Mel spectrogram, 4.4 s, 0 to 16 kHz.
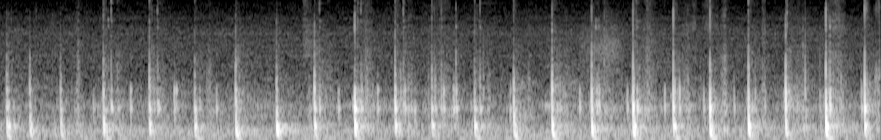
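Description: An olive green leather ankle boot with a thick black rubber sole, hollow inside and held sideways in the hands, is tapped with nails and fingertips on the upper and sole. About 29 short, dry, hollow taps come in a quick, uneven patter. Each is a soft mid-pitched knock around 370 Hz that dies away almost at once, with little bright content.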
